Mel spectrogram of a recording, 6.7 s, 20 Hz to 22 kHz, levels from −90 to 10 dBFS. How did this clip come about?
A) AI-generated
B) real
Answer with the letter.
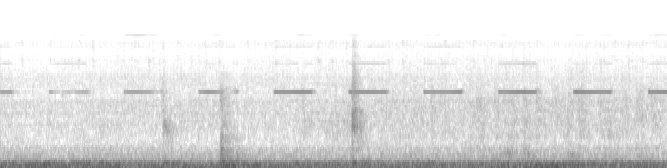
B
